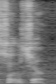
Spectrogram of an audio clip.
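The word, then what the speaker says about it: censure: सेंशो, आप इसको सेंसर भी पढ़ सकते हैं, इट्स बेसिकली प्रोनाउंस एज सेंशो।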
